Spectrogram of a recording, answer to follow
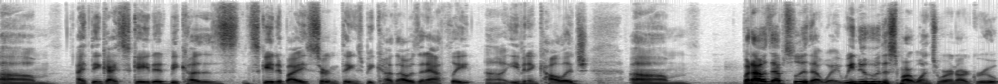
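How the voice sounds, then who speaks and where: A man with a medium-pitched voice and ordinary pitch variation talks at a fairly quick pace in a very clean recording with a silent background. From US Midwest (Naperville, Illinois). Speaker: church youth group mentor. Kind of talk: casual interview chat.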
